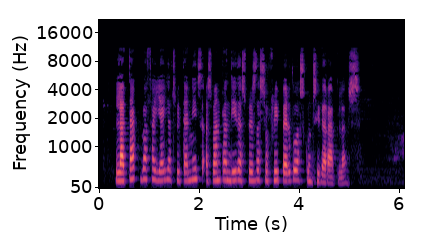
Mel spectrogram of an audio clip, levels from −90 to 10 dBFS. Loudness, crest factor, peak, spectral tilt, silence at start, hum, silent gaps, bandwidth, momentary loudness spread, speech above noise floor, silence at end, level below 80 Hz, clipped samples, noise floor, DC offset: -28 LUFS; 24 dB; -4 dBFS; -4 dB/octave; 0.35 s; none; none; 11.5 kHz; 15 LU; 47 dB; 0.95 s; -84 dBFS; under 0.1%; -75 dBFS; under 0.1%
